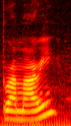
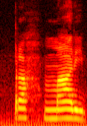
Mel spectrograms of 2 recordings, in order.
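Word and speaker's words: Bhramari: I think the Sanskrit term is Bahrami. Damn it! Wait, I've got it written down here. Brahmari breath.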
